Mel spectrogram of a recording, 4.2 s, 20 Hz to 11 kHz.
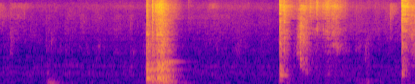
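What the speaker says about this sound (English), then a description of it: "This has been cooking for about 5 minutes, so I'm going to uncover it" A metal lid comes off a pot of simmering beef, giving one sharp clanking rattle, then a second scraping clatter a moment later and a light tap at the end, with quiet in between.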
